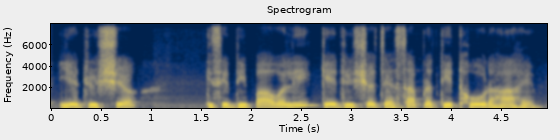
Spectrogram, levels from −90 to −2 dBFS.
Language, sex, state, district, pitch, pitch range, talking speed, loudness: Hindi, female, Assam, Kamrup Metropolitan, 210 Hz, 200-225 Hz, 135 wpm, -12 LUFS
